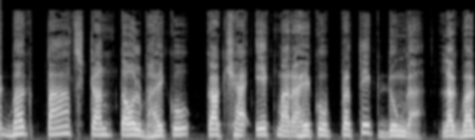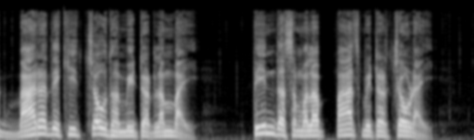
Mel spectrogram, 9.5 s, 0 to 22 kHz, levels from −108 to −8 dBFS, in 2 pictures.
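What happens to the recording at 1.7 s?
Nothing goes wrong at 1.7 s; the speech runs on cleanly through that moment with no dropout, click, glitch or distortion.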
